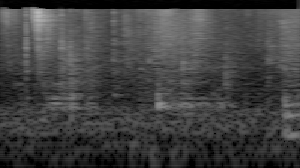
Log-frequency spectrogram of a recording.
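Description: Light clicking and rustling of coiled plastic electrode lead wires being handled and uncurled.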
